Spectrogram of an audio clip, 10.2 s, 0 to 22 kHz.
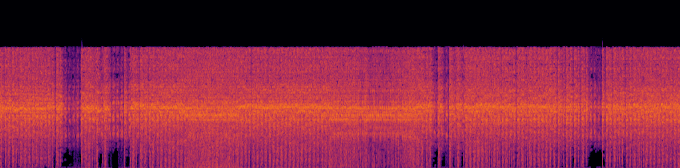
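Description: High-voltage arc from a 75 kV X-ray transformer, run on about 40 V through ballast coils, jumping from its output terminal to a copper wire: a loud, steady hissing buzz over a low mains hum. The arc briefly drops out about a second in, again just before two seconds, and twice more later on.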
